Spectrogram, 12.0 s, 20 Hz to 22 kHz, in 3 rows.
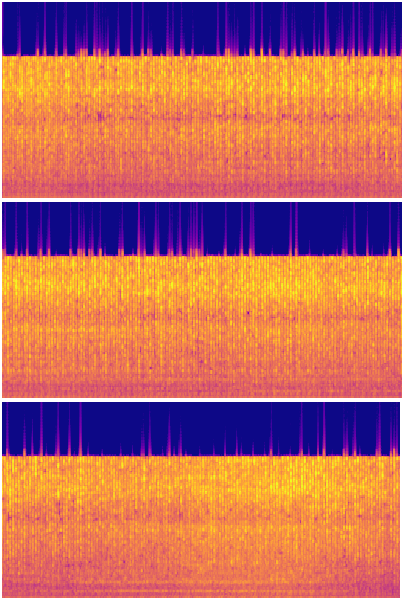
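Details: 1999 Kawasaki Concours ZG1000, 54k miles, valves found with no clearance. Even idle with a sharp, regular top-end clacking about three per second, which a dealer had called rod knock. Cause: worn cam follower, cylinder three intake grooved a quarter inch; louder with the valve cover on.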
